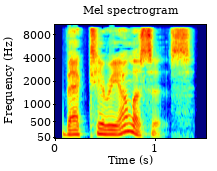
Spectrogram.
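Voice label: "bacteriolysis", British English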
